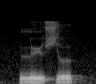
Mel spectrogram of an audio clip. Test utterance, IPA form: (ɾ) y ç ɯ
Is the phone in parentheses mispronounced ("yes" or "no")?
yes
